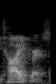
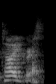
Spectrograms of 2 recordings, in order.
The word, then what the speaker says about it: Tigris: Somebody corrected me on the video the other day, said it was actually Tigris. Okay, I'm going to pronounce it Tigris then.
